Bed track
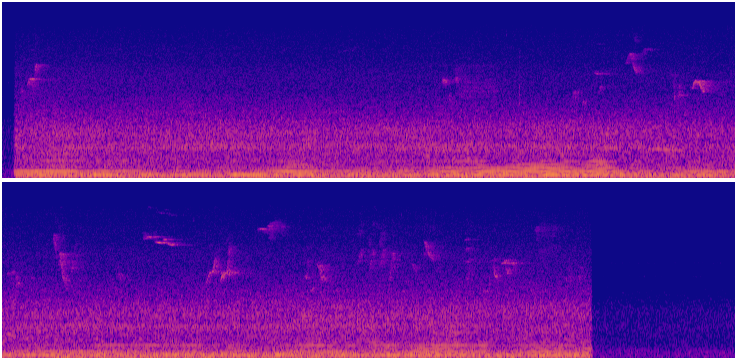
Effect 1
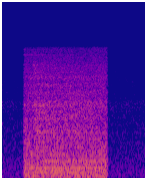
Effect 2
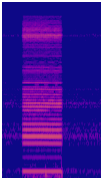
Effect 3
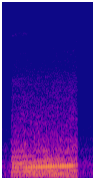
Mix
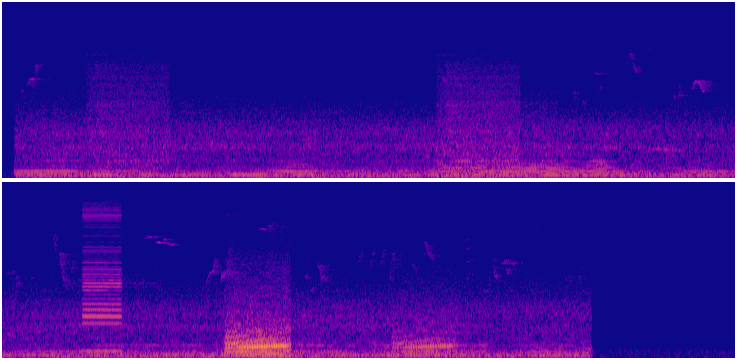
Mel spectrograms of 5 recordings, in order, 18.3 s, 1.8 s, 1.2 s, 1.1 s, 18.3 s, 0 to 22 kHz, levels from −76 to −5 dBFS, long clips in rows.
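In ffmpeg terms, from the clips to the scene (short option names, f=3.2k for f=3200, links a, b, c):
-filter_complex "[1:a]asplit=2[a][b];[3:a]asplit=2[c][d];[0:a]volume=-13dB[e];[a]bass=f=250:g=-14,treble=f=4k:g=2[f];[b]asplit=2[g][h];[h]adelay=542.3,volume=-7dB,highshelf=f=4k:g=-12.2[i];[g][i]amix=inputs=2:normalize=0[j];[2:a]highshelf=f=4.5k:g=-9.5[k];[c]aresample=32000,aresample=44100[l];[f]atrim=end=1.78,asetpts=PTS-STARTPTS,volume=-15dB,afade=t=in:d=0.004:c=hsin,afade=t=out:st=1.776:d=0.004:c=hsin,adelay=780[m];[j]atrim=end=1.78,asetpts=PTS-STARTPTS,volume=-13dB,afade=t=in:d=0.004:c=hsin,afade=t=out:st=1.776:d=0.004:c=hsin,adelay=5160[n];[k]atrim=end=1.24,asetpts=PTS-STARTPTS,volume=-1.5dB,afade=t=in:d=0.004:c=hsin,afade=t=out:st=1.236:d=0.004:c=hsin,adelay=9910[o];[l]atrim=end=1.14,asetpts=PTS-STARTPTS,volume=-0.5dB,afade=t=in:d=0.004:c=hsin,afade=t=out:st=1.136:d=0.004:c=hsin,adelay=11830[p];[d]atrim=end=1.14,asetpts=PTS-STARTPTS,volume=-11dB,afade=t=in:d=0.004:c=hsin,afade=t=out:st=1.136:d=0.004:c=hsin,adelay=13910[q];[e][m][n][o][p][q]amix=inputs=6:normalize=0"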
